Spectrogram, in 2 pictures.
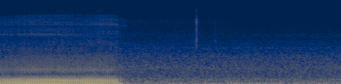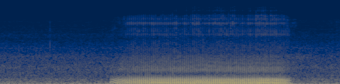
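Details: Snoring French Bulldog giving two loud, buzzing rattly snores, the first fading out at the start and the second lasting nearly two seconds, separated by a quiet gap of soft breathing.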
